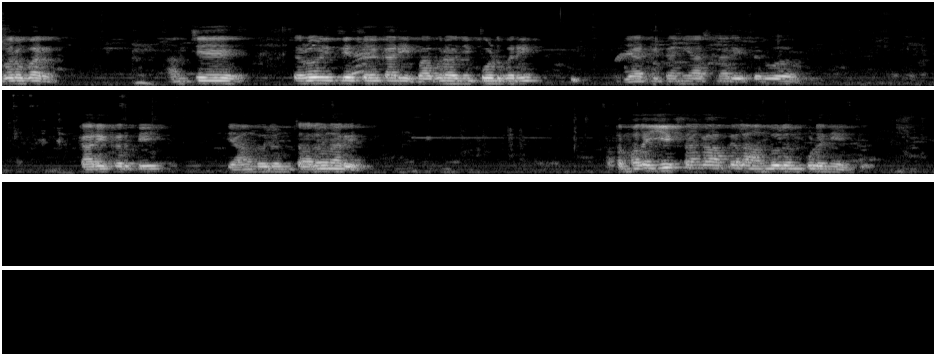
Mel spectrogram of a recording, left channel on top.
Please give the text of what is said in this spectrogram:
आमचे चळवळीतले सहकारी बाबूरावजी पोटभरे, या ठिकाणी असणारे सर्व कार्यकर्ते, हे आंदोलन चालवणारे. आता मला एक सांगा, आपल्याला आंदोलन पुढे न्यायचे,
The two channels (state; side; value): silent; right; digital silence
